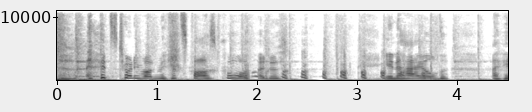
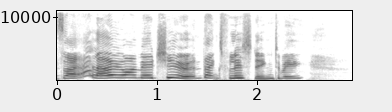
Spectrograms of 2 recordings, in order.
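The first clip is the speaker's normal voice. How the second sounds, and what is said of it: Put-on English singer's accent. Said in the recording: “That was more of an Adele accent.”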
